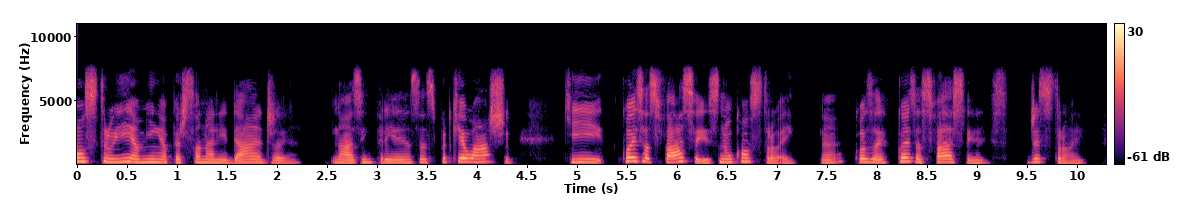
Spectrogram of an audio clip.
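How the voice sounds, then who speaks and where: A very slow pace with ordinary pitch variation. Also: woman. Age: 60s. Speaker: retired secretary and teacher. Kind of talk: interview.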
